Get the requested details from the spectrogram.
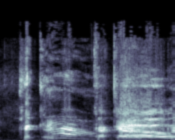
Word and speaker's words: cacao: Cacao is the proper pronunciation.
